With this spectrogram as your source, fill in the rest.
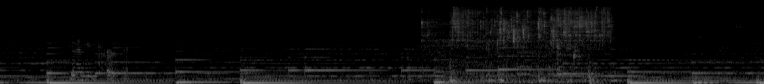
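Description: Running tap water at a kitchen sink, rinsing a finger sticky from smoothing meringue mushroom caps; a steady hiss of water about two seconds long, over background music.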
